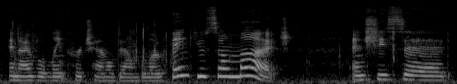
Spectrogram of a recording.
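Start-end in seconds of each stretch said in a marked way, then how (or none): 1.7-2.9 high, loud burst of thanks; excited thanks. Real, not acted. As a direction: gush your thanks up high. Thanking viewer for sent mail.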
